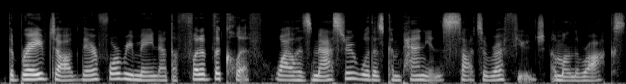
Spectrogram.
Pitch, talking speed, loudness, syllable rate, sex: 210 Hz, 220 wpm, -20 LUFS, 6.0 syllables/s, female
